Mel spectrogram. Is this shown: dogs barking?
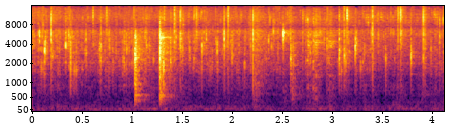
no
